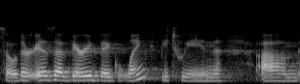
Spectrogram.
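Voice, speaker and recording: A woman at a fairly low pitch and moderate pace, with noticeable background noise. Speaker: hydrogeologist. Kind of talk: panel discussion. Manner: loud; hesitant, many fillers.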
